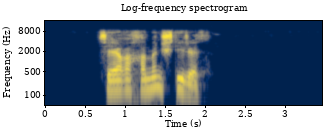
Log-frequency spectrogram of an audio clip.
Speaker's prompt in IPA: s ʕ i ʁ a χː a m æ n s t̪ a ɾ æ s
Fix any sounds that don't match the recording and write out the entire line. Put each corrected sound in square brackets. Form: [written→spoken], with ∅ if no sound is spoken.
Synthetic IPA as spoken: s ʕ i ʁ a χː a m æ n [s→ʃ] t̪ [a→i] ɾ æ [s→θ]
